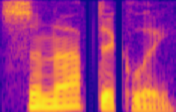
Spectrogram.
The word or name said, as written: synoptically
